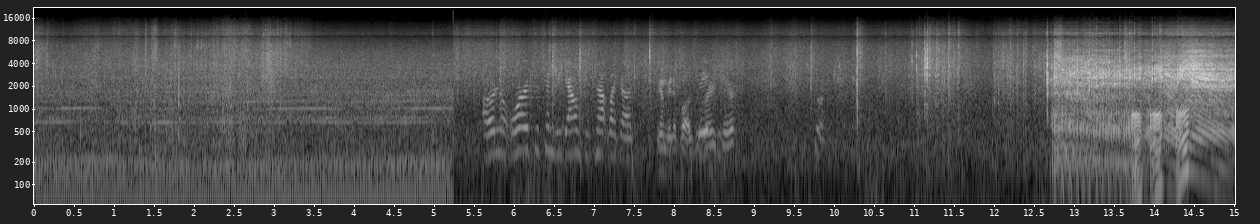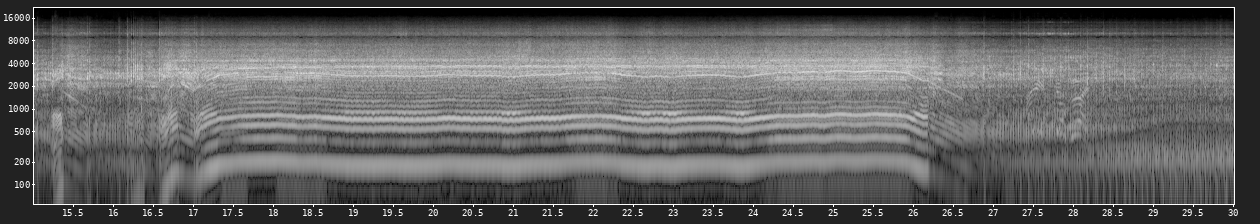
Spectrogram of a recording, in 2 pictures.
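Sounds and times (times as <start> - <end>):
chainsaw revving and cutting: 0.0 - 5.3, 12.6 - 30.0.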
